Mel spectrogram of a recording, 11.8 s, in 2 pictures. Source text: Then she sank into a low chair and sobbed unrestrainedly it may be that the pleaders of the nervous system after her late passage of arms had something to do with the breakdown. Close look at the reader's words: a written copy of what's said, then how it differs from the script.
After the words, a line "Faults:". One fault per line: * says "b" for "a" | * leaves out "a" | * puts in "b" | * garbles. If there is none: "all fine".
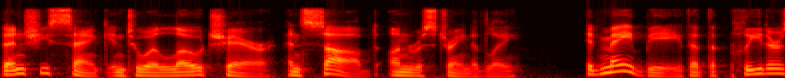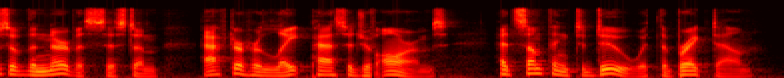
Then she sank into a low chair and sobbed unrestrainedly it may be that the pleaders of the nervous system after her late passage of arms had something to do with the breakdown.
Faults:
all fine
